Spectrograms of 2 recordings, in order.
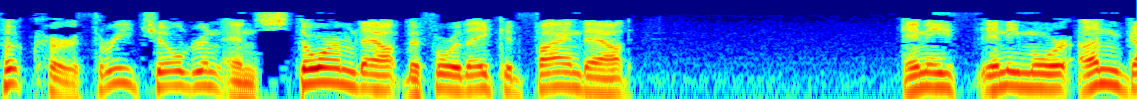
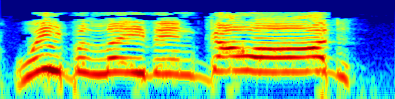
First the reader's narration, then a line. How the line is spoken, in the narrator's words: one woman screamed at Bill Nye the Science Guy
